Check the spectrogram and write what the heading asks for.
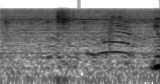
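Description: Domestic cat giving one short meow that rises and falls, from a cat stuck up high on a coat rack, looking for a way down.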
